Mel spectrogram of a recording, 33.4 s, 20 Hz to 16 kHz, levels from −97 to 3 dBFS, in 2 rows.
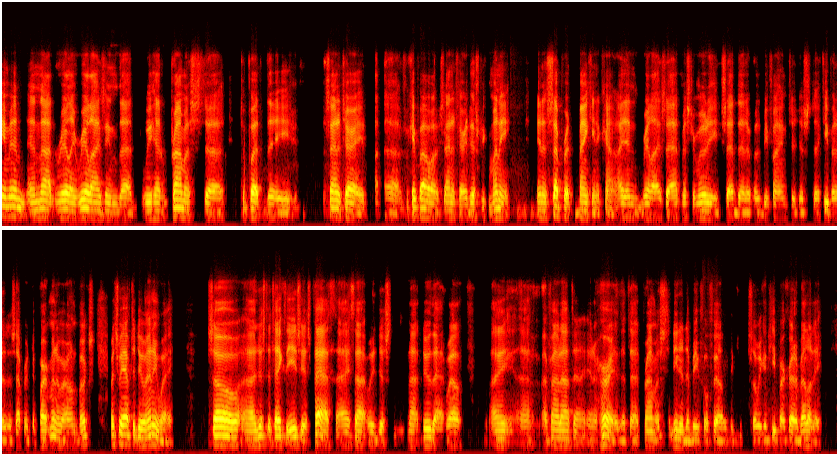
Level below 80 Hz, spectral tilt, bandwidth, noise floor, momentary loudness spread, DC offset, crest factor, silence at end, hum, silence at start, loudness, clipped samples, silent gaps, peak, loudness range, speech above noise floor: -74 dBFS; -4.5 dB/octave; 8 kHz; -72 dBFS; 12 LU; under 0.1%; 20 dB; 0.35 s; none; 0 s; -28 LUFS; under 0.1%; none; -10 dBFS; 7 LU; 44 dB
